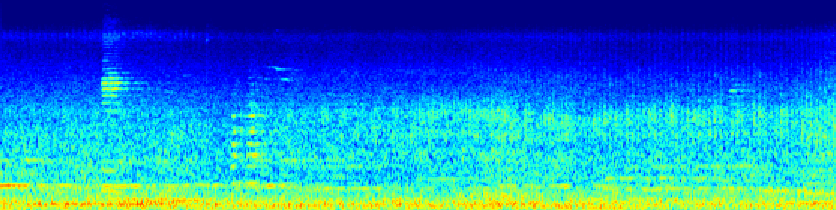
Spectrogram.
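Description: Engines idle and rumble in a busy street, heard close by.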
